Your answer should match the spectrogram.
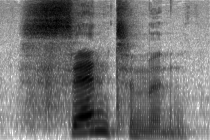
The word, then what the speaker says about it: sentiment: photographer next one is sentiment sentiment what are sentiments sentiments are one person's emotions this the stress is on the first part and the initial part of the word sentiments and when we combine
